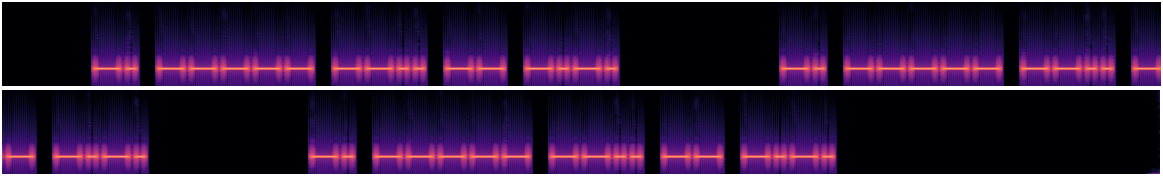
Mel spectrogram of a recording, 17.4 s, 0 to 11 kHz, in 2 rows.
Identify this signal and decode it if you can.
Morse code, heard as a keyed tone, about 20 wpm, 700 Hz. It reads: N0ZMC N0ZMC N0ZMC
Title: USA Call Signs - 5 Characters - Repeated 3x - 20wpm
